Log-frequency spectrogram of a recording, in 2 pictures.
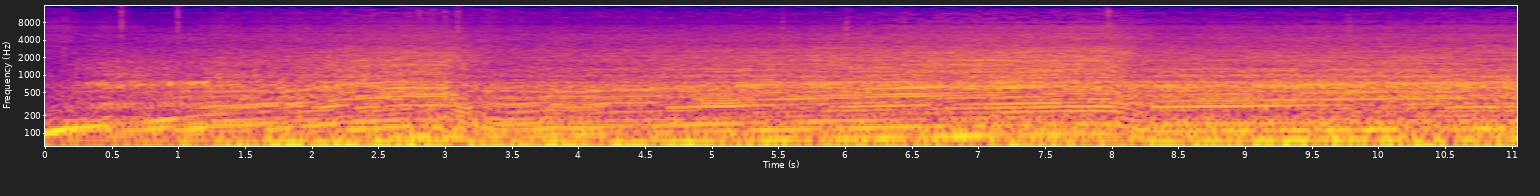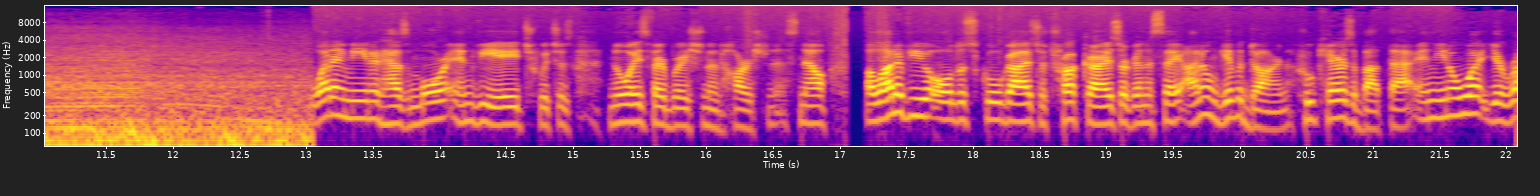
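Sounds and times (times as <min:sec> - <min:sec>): engine accelerating: 0:00.0 - 0:13.0
transmission shifting gears: 0:00.0 - 0:13.1.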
